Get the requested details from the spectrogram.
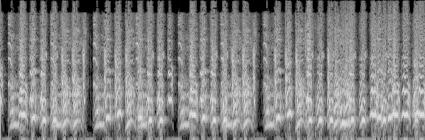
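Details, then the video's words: Labrador Retriever giving loud, rapid, continuous barking, sharp repeated barks more than once a second with only brief gaps. "Labrador Dog"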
